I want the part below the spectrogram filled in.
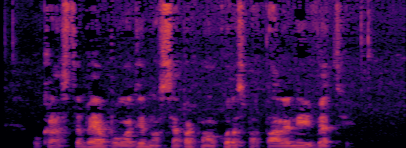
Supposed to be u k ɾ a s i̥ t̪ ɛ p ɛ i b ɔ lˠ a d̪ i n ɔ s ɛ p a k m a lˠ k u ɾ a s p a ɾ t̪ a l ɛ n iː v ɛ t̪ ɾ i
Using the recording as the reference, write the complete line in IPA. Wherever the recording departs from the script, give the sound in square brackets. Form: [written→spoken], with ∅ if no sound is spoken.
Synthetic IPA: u k ɾ a s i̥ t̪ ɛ [p→b] ɛ [i→a] b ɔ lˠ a d̪ i n ɔ s ɛ p a k m a lˠ k u ɾ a s p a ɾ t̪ a l ɛ n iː v ɛ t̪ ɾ i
